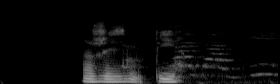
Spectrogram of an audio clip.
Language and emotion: Russian, neutral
